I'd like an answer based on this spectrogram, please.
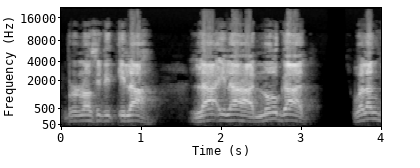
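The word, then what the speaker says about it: إله: Alif, Lam, Ha. Equivalent to Arabic English, A, L, H. So we pronounce it Ilah.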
